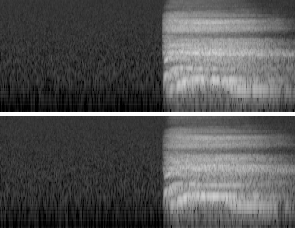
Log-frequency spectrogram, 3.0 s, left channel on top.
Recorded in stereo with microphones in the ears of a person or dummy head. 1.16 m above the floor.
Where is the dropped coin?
I don't hear a dropped coin.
